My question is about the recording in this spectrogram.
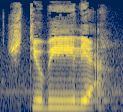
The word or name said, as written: xtiubilia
